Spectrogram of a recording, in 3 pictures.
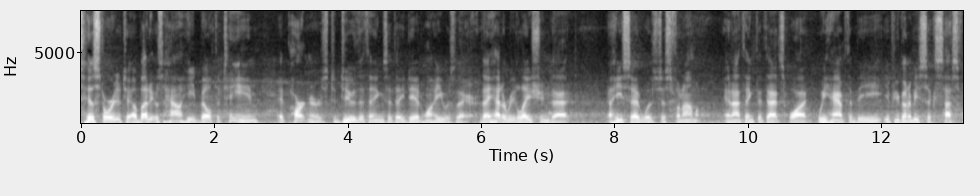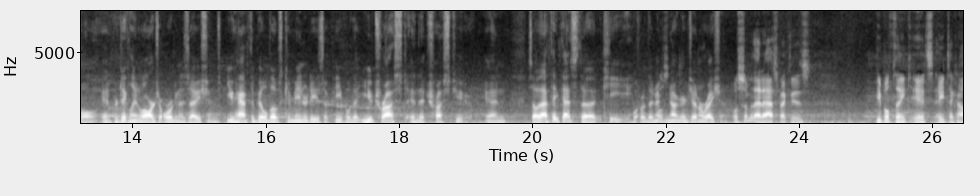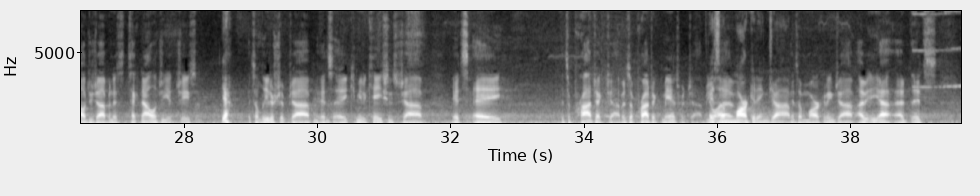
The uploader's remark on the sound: Interview in Action live from CHIME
